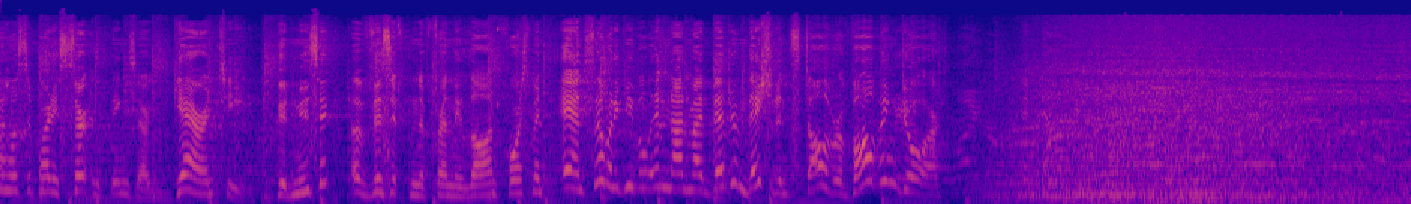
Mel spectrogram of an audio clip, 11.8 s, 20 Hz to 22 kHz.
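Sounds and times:
speech: 0.2s - 8.6s
car engine roaring as it pulls off quickly: 8.1s - 11.7s.

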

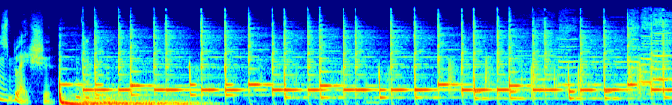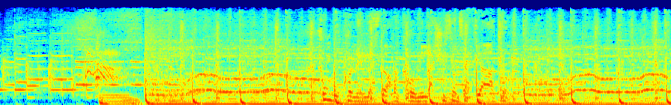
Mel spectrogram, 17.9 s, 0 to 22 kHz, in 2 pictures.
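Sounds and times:
speech: 0.0s - 1.5s, 13.3s - 16.6s
heavier bass section of pop song: 0.8s - 3.0s, 10.3s - 17.8s
pop song intro with bright synth melody over punchy beat: 0.8s - 17.8s.

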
